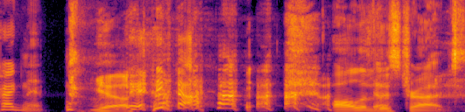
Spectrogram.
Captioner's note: laughs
